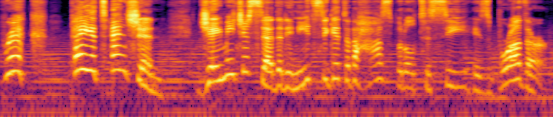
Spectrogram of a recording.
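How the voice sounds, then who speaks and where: A woman playing a sadistic, playful female chauffeur in an audio drama, taunting in a singsong way with drawn-out words. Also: a little high, big pitch swings, music in the background. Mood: playful goading. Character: sadistic, playful female supernatural chauffeur who forces cruel choices.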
